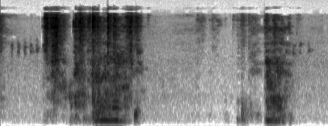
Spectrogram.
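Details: Siberian Husky dogs in a friendly fight: two bursts of rough, broadband growling and snarling, the first about a second long, the second shorter after a pause.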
